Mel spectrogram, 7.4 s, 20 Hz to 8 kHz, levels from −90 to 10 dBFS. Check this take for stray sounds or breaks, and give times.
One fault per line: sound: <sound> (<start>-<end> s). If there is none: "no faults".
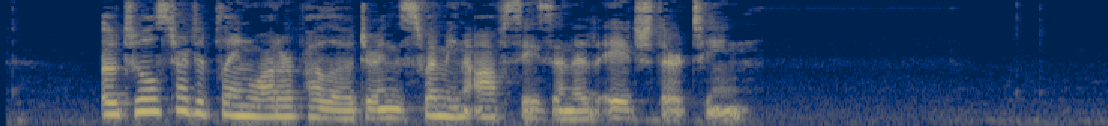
no faults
